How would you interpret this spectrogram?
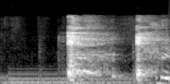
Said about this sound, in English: Sorry for my cough.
